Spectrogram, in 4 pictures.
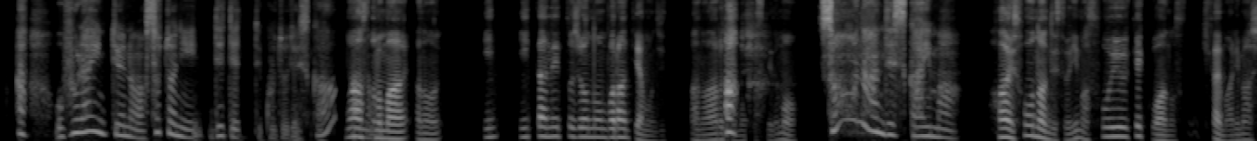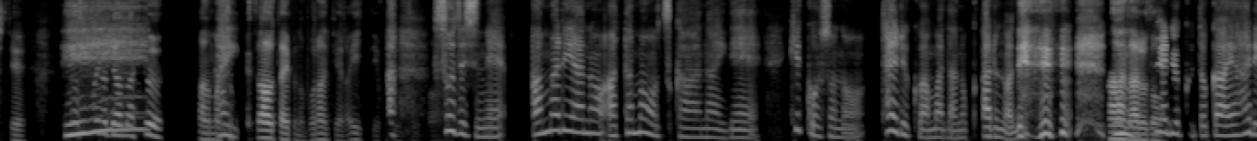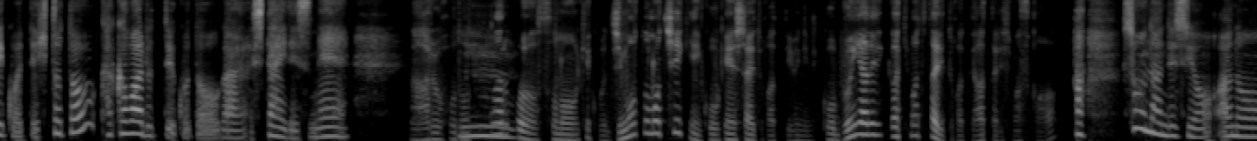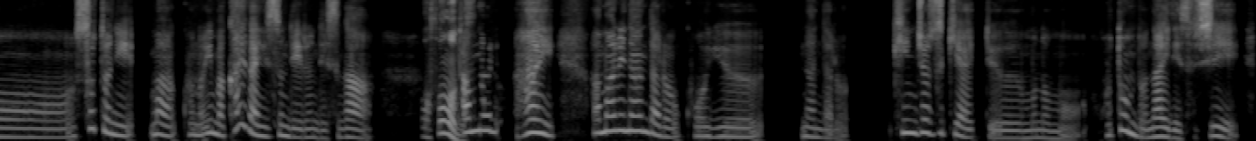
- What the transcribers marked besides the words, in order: laughing while speaking: "あるので"
- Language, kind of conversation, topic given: Japanese, advice, 限られた時間で、どうすれば周りの人や社会に役立つ形で貢献できますか？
